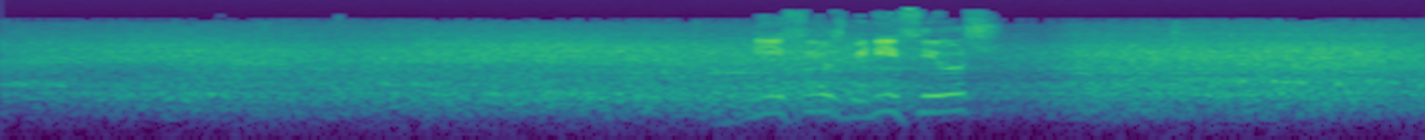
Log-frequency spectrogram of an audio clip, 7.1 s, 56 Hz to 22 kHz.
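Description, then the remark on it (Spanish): A stadium crowd at the Santiago Bernabéu, in the 20th minute of the match, roars steadily throughout, a dense wash of applause and cheering, with a short burst of voices chanting together about two-thirds of the way in before the roar continues. “Minuto 20 en el Santiago Bernabéu. El sonido era este.”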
